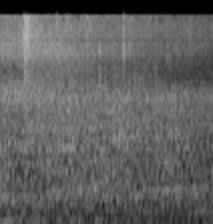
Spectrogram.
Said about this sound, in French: Ah ouais, là il y a un camion c'est Tu sais le genre de camion où il y a du ciment dedans, là, le truc qui tourne un peu, tu vois. Où c'était aux couleurs euh, des États-Unis. Et il est passé assez proche de moi.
